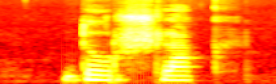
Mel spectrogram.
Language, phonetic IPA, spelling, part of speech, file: Polish, [ˈdurʃlak], durszlak, noun, LL-Q809 (pol)-durszlak.wav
